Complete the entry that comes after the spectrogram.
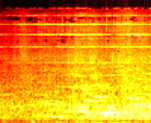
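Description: A theatre-style electric bell rings continuously for a couple of seconds, a steady buzzing ring at moderate loudness heard amid noisy, echoing surroundings, signalling that a film screening is about to begin.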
